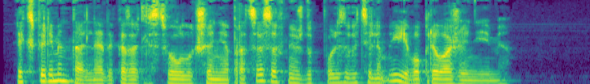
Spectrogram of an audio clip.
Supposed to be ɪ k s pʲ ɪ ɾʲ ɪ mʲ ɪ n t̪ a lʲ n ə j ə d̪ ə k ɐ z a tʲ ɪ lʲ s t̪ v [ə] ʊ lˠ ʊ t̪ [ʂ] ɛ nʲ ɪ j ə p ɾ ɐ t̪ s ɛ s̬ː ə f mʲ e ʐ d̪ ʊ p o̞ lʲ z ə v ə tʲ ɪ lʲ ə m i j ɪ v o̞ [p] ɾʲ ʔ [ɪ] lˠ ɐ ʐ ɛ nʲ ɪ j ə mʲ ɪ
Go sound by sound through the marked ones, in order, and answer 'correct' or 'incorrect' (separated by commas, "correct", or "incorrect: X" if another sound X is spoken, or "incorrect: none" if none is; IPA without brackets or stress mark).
correct, correct, correct, correct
